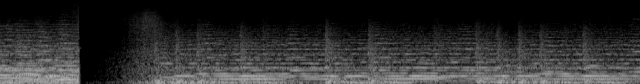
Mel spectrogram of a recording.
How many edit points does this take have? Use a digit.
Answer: 0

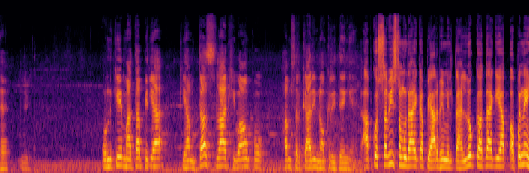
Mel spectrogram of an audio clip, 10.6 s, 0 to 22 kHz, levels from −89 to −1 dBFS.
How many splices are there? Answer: 2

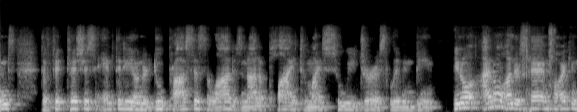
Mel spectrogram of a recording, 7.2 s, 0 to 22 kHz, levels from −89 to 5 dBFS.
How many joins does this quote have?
1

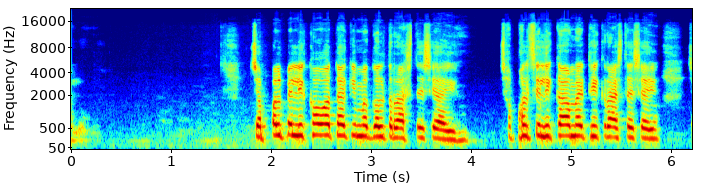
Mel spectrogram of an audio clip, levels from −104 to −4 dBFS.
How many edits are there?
0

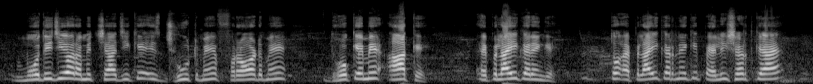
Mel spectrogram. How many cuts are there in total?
0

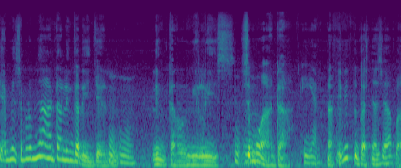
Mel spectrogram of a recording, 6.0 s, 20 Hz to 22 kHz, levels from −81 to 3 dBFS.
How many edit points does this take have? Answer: 1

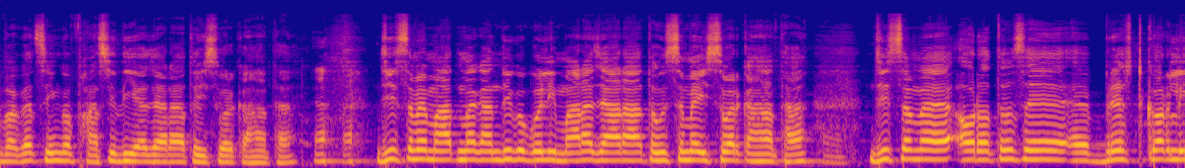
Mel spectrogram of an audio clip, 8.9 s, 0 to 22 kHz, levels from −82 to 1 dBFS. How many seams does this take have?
0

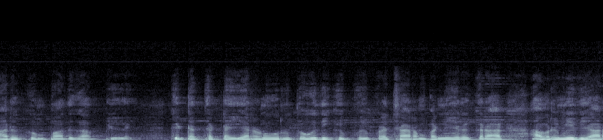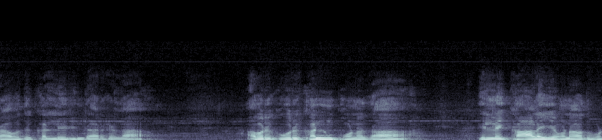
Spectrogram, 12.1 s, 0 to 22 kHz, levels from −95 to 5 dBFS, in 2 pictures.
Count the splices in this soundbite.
0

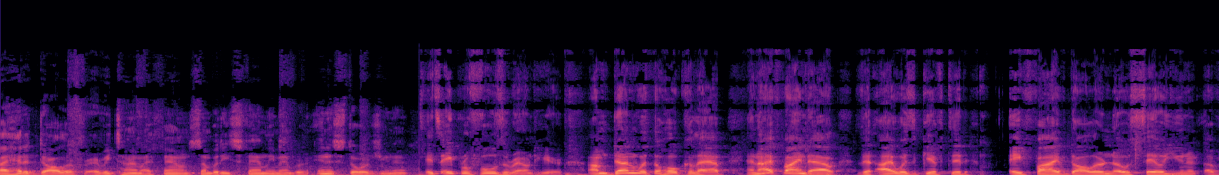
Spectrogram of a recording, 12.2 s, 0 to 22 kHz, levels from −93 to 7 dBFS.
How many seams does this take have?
1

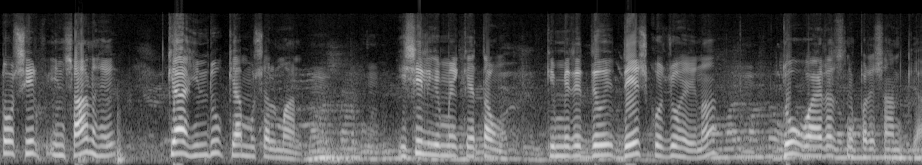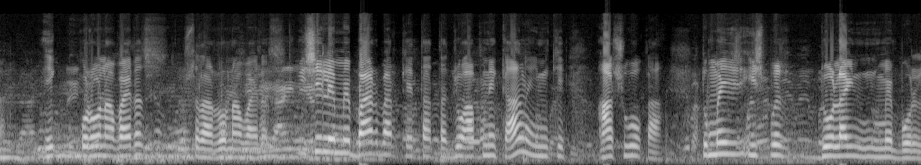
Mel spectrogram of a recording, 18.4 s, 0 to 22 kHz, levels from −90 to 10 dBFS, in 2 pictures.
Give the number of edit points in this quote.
3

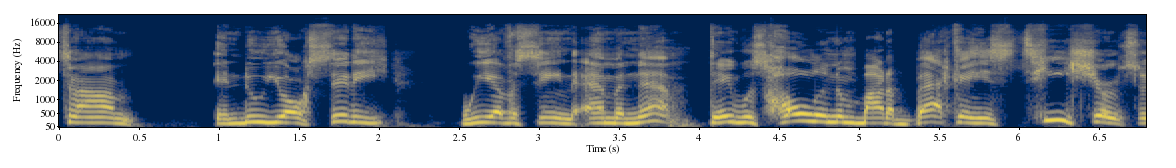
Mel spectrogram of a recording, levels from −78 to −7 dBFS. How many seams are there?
1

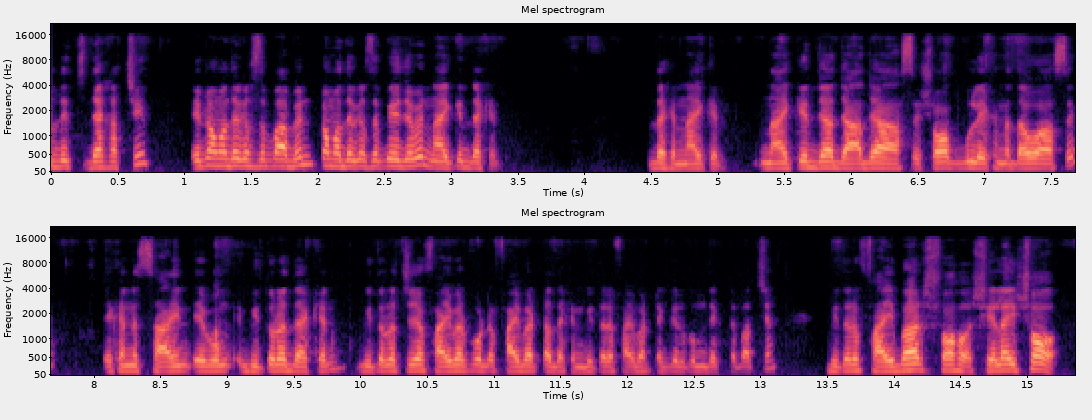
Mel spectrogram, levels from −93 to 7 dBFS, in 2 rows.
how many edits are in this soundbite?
1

